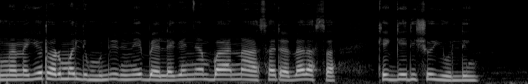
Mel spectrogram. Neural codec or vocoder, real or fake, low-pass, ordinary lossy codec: none; real; none; none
